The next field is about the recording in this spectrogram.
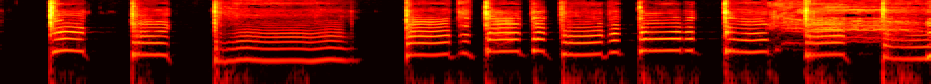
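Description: A person imitates a trumpet with their mouth, buzzing out a series of bright, brassy staccato notes with a few longer held tones between them.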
